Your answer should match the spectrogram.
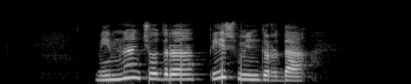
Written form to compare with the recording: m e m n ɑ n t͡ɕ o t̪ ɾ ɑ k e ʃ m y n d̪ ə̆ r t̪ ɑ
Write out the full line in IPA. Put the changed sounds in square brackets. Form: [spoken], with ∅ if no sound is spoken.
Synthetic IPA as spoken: m e m n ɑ n t͡ɕ o [d̪] ɾ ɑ [p] e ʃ m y n d̪ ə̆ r [d̪] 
